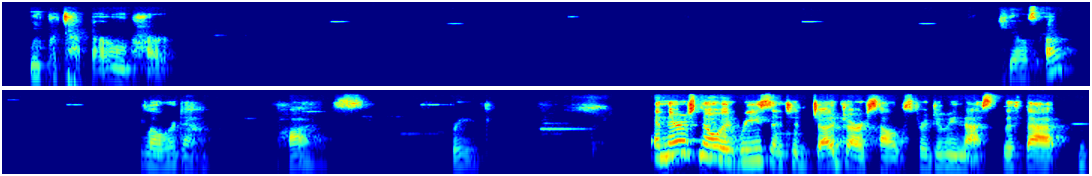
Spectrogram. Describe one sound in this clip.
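A woman speaks calmly, giving slow instructions through a microphone.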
